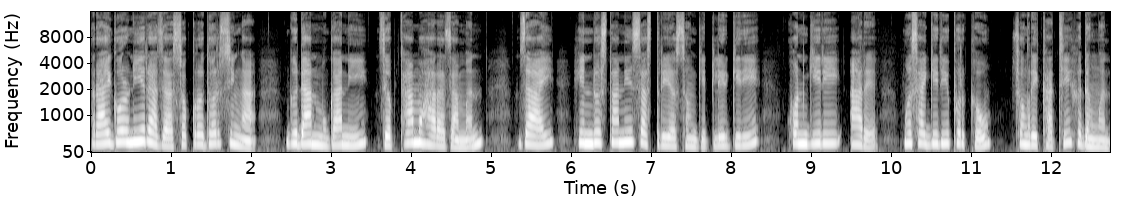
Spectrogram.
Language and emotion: Bodo, neutral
